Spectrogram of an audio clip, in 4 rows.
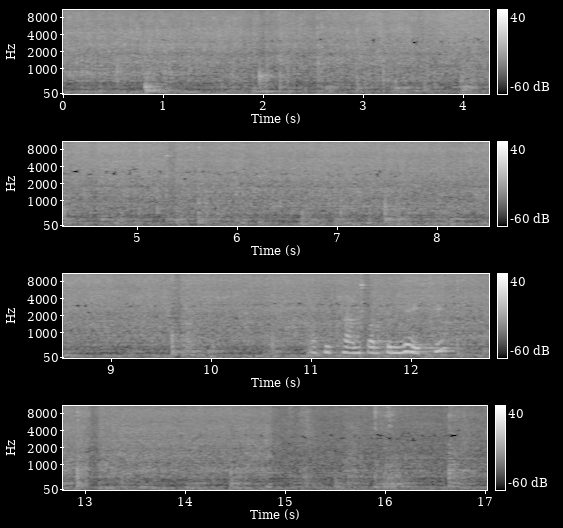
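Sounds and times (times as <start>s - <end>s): leaves sizzling in hot oil: 0.0s - 17.0s
steel spoon stirring: 2.6s - 8.6s, 14.4s - 17.0s.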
